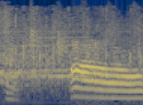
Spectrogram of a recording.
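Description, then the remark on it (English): Applause crackles steadily under loud sustained cheering voices, with the whooping rising sharply partway through and holding strong until it cuts off. “I just want to give your mom a round of applause.”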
